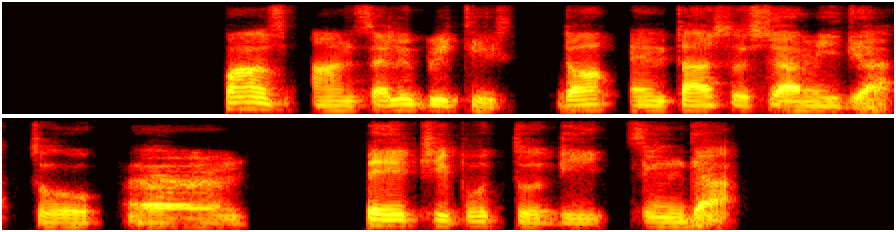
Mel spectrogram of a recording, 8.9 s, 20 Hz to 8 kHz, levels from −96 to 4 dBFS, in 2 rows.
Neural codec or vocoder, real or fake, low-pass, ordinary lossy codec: codec, 44.1 kHz, 2.6 kbps, DAC; fake; 7.2 kHz; AAC, 48 kbps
